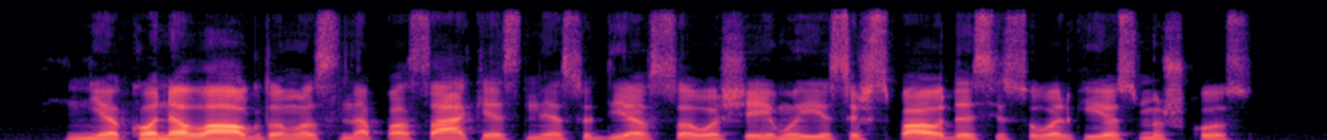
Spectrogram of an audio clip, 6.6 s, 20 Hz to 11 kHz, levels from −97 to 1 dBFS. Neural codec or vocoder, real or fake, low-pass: vocoder, 44.1 kHz, 128 mel bands, Pupu-Vocoder; fake; 9.9 kHz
